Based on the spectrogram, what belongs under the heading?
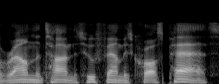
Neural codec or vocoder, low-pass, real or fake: codec, 16 kHz, about 1 kbps, DyCAST, with the encoder's durations; 7.2 kHz; fake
